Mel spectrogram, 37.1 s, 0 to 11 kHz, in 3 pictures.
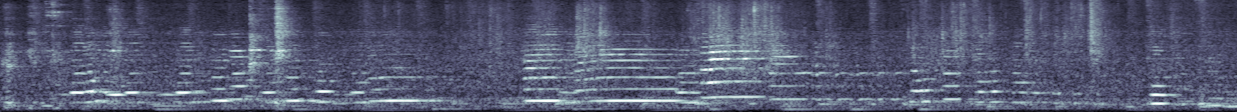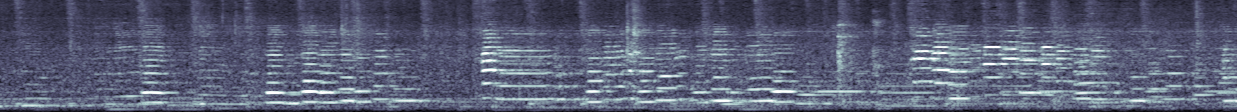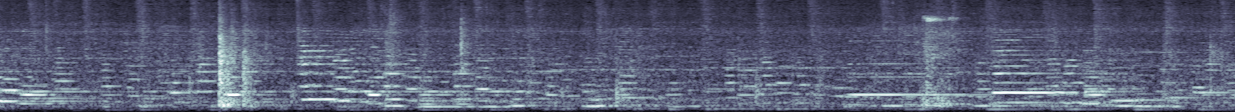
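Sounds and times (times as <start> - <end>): instrumental music from vinyl record: 0.6 - 37.0.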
